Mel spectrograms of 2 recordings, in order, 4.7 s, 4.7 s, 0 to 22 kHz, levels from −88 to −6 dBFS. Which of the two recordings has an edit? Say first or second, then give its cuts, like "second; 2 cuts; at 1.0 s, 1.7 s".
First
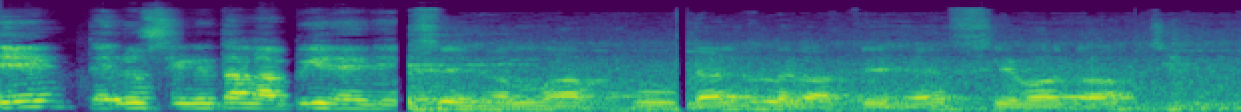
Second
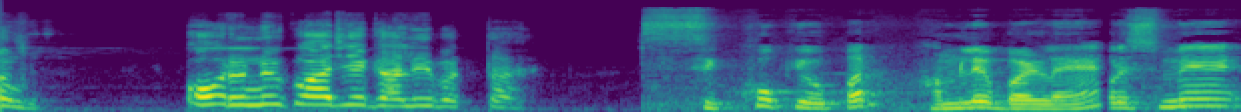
second; 1 cut; at 2.3 s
